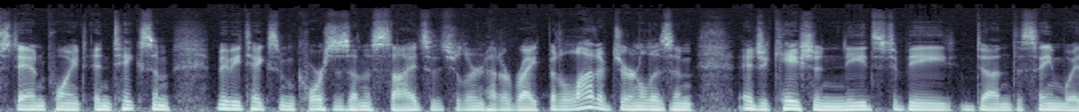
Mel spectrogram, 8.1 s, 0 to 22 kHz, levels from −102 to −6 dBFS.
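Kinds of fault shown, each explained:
No technical faults can be heard in this speech recording. Nothing in the audio points to a problem in the chain that carried it.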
